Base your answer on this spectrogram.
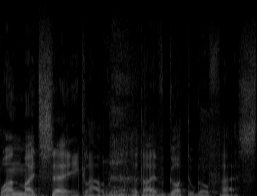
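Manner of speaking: bad put-on Italian accent. Joking about a voice actor's roles, vaguely offensive Italian accent. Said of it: "Doing a vaguely offensive Italian accent".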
